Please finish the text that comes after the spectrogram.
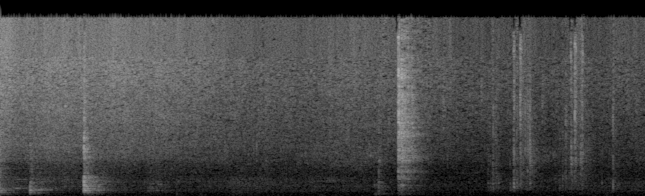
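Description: A spoon stirs a masala spice mixture for Maharashtrian home-style rajma, with coriander powder and garam masala, in a pan sizzling over a low flame. Soft scraping strokes and a few sharp clinks against the metal ring out over a steady, quiet frying hiss.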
